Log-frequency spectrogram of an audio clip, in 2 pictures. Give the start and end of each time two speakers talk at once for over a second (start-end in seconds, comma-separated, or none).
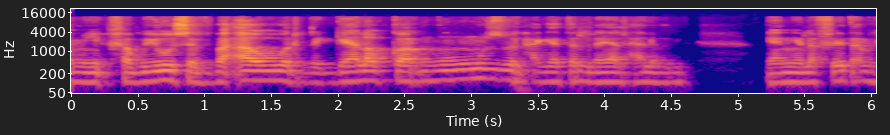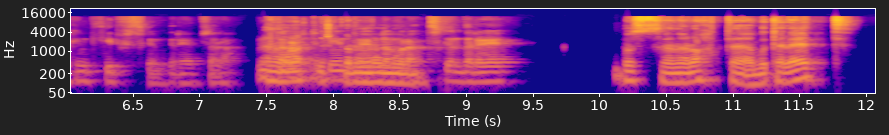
7.5-8.7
